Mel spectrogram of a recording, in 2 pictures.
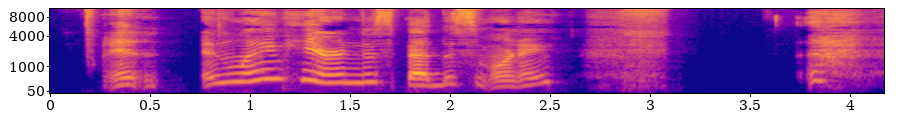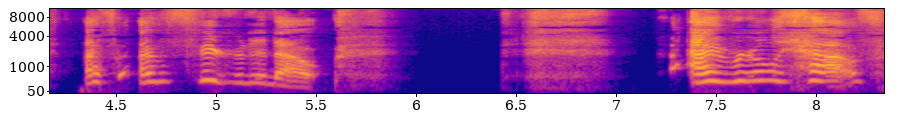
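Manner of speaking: tearful joyful voice. Recounting that this morning they figured it out, crying happy tears. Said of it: "I'm not crying because I'm sad. I'm crying because I'm actually happy".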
